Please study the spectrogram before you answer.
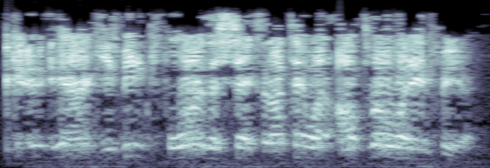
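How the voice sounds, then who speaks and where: Very fast, raspy radio guy. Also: high-pitched. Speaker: radio show staff member. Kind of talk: quick informal talk. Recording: slightly dull lo-fi radio recording.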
